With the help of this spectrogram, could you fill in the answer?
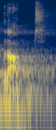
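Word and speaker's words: draughts: जैसे मैं एक शब्द आपके सामने लिखना चाहूँगा, ड्राफ्ट, शब्द में लिखना चाहूँगा ड्राफ्ट, DRAUGSTS उच्चारण होता है ड्राफ्ट, DRAUGSTS।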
